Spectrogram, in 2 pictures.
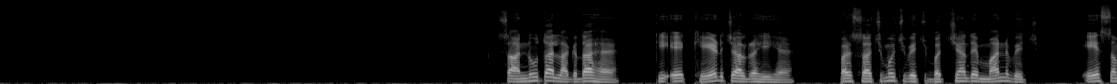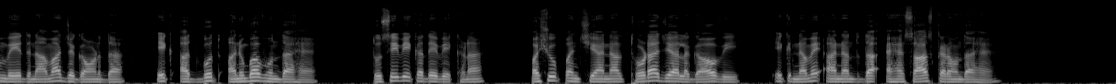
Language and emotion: Punjabi, neutral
